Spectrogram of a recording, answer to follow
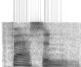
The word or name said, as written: fasten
